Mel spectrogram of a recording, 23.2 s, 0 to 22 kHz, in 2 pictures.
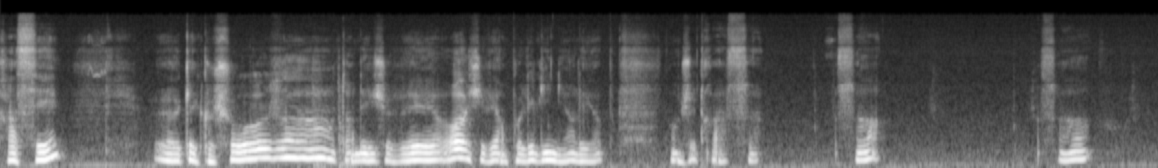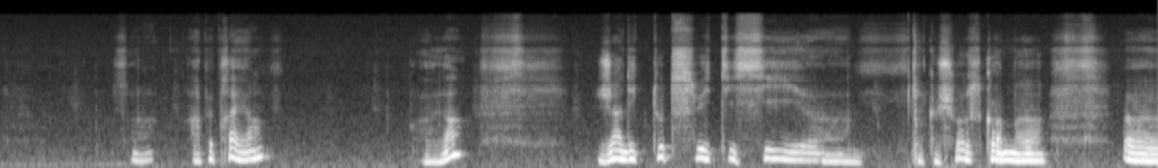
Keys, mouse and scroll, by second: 2.0-3.8 scroll up 2, 2.5-4.7 right drag, 3.8-4.7 scroll up 1, 4.7 click, 5.8-6.3 scroll up 2, 8.1 click, 10.1 click, 12.5 click, 13.8 click, 15.4 click, 16.0 middle click, 16.0-17.6 right drag, 18.1 click, 20.0 click.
